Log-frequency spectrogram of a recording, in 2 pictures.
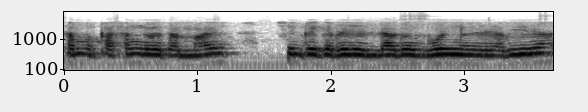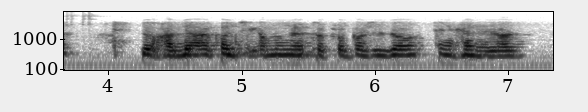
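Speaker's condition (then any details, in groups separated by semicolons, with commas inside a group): Amyotrophic lateral sclerosis; amyotrophic lateral sclerosis diagnosed about 2 years ago, progressive, neurodegenerative, no treatment, took part in trial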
